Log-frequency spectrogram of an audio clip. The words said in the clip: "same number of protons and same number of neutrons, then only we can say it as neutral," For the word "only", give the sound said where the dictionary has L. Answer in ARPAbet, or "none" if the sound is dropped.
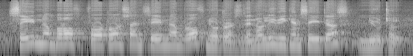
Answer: L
